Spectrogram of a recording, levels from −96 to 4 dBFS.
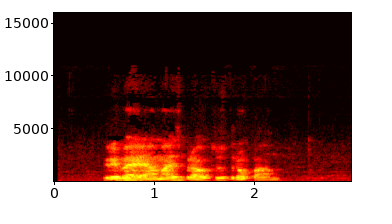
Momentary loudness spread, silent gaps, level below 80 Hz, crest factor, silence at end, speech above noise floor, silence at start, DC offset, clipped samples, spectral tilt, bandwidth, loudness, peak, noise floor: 14 LU; none; -64 dBFS; 18 dB; 0.75 s; 38 dB; 0.5 s; under 0.1%; under 0.1%; -7.5 dB/octave; 7.2 kHz; -25 LUFS; -8 dBFS; -63 dBFS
